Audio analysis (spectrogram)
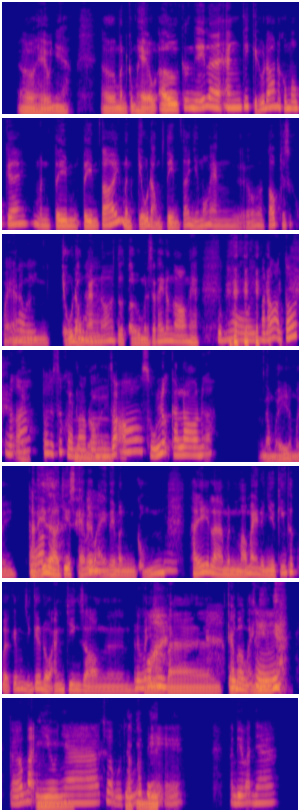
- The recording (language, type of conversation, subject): Vietnamese, unstructured, Bạn nghĩ sao về việc ăn quá nhiều đồ chiên giòn có thể gây hại cho sức khỏe?
- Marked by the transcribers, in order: tapping; laugh; chuckle; laughing while speaking: "rồi"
